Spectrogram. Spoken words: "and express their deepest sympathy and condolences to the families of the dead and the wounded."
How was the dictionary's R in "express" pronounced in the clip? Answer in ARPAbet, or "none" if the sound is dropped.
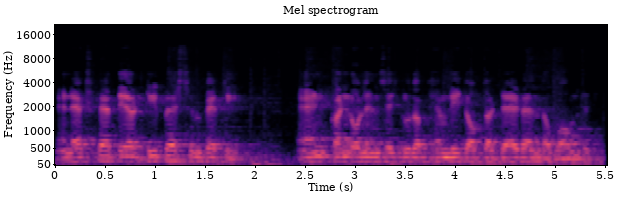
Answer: none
